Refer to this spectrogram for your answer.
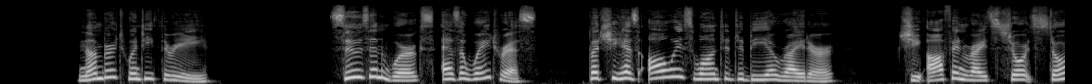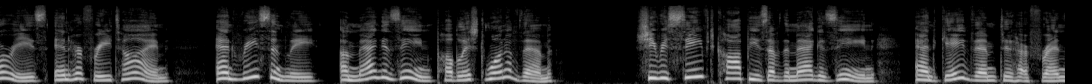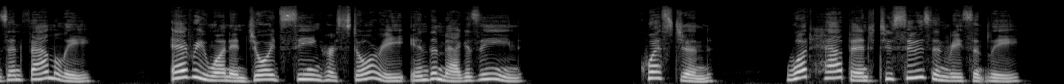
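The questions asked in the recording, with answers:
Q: What happened to Susan recently?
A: A magazine published one of her stories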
